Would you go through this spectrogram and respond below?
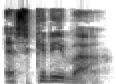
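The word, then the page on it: escriba: Spain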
